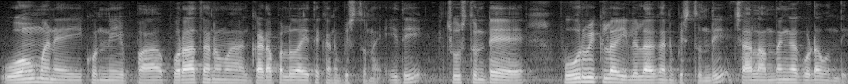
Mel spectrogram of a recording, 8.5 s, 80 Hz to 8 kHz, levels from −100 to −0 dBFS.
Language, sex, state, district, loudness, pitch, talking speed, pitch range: Telugu, male, Andhra Pradesh, Manyam, -19 LUFS, 115 Hz, 125 wpm, 105-125 Hz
